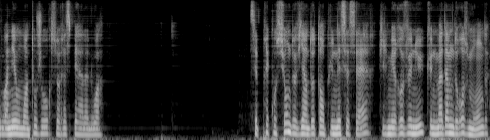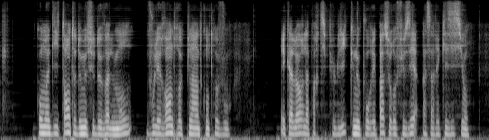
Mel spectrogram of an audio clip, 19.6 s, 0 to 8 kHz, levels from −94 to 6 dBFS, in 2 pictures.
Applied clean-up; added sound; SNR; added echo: neural mask model DeepFilterNet 3.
